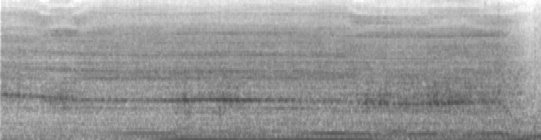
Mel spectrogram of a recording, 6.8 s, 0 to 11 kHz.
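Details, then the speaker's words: Nissan Xterra winch pulling the truck after a Big 3 kit, 250 A high-output alternator and high-capacity battery upgrade: steady motor whine holds an even pitch without sagging, lights no longer dim; normal winch operation under load. "as you can see guys the winch is pulling no problem the lights are not dimming like it was on the previous test"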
